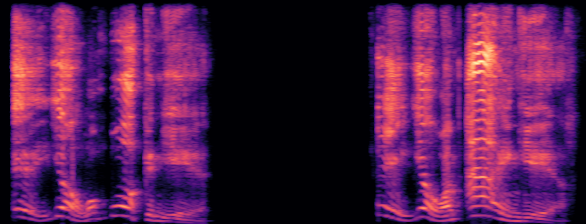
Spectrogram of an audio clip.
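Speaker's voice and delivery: put-on, sing-song Italian American accent. Riffing on the name Tony, doing an Italian American accent. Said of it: "thinking of an Italian American accent".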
